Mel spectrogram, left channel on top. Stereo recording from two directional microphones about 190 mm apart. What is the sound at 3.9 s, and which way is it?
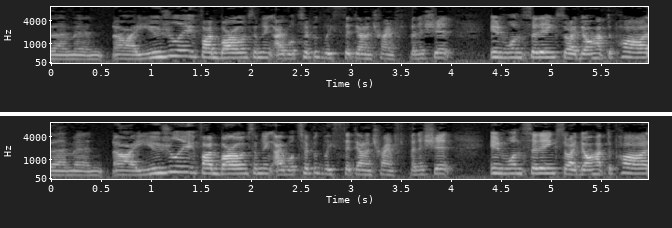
Speech, 50° right (ahead or behind).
